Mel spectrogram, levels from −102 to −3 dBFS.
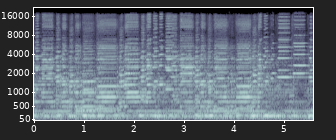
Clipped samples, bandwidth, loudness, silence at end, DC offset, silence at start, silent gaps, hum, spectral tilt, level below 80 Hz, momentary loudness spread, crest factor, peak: under 0.1%; 19 kHz; -21 LUFS; 0 s; under 0.1%; 0 s; none; none; -3.5 dB/octave; -50 dBFS; 3 LU; 14 dB; -8 dBFS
